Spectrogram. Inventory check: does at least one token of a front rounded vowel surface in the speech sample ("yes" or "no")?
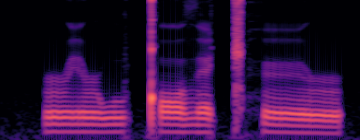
yes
